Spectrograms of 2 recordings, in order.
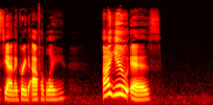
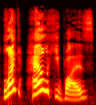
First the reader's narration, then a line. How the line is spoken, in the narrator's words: Wei Wuxian snapped over him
